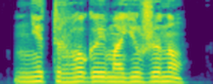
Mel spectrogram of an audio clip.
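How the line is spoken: Chilling hiss. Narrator (Russian): Прошипел Земка таким тоном, что даже у меня спина похолодела

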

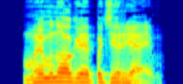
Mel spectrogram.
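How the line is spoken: Growl. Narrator (Russian): прорычал воевода

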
